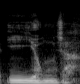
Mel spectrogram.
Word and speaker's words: 이용자: 음, 많은 분들이 이영자 씨 이름으로 들으셨네요. 이용자였습니다. 이용자. 예. 발음 조심해야지. 이용자.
